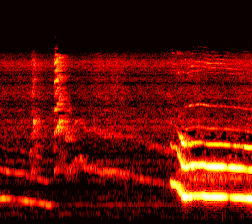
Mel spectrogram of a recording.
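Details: A female Siberian Husky puppy, being taught to howl by a boy with a collie present, gives thin, drawn-out howls that slide gently downward, then a louder sustained howl.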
